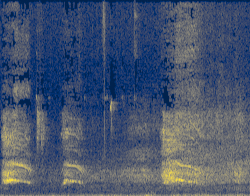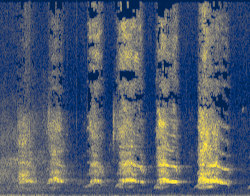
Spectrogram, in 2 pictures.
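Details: Ianto, an Arctic fox, disputing with Waverly the red fox: a series of hoarse, screechy calls, some drawn out and some clipped, growing louder near the end, over low background rumble.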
